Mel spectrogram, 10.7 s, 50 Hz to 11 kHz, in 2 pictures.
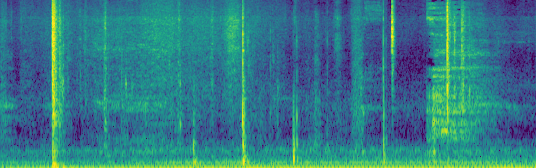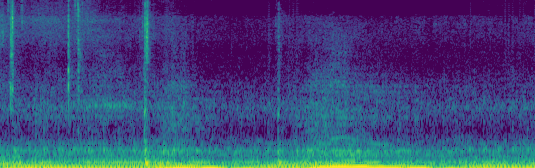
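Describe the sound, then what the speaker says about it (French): A Renault Clio 3 1.5 dCi diesel engine with an injection fault rumbles steadily with odd clicks and knocking noises on top, ending in a deeper, uneven low rumble. "C'est un bruit bizarre cette bagnole là."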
